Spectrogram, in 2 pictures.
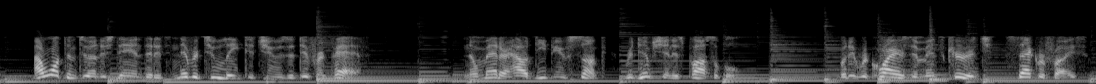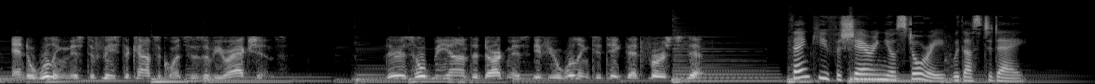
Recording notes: we've had to conduct this interview over the telephone with pre-recorded questions.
